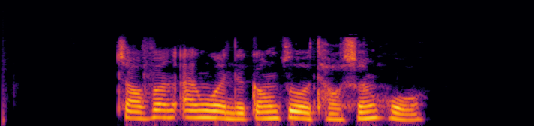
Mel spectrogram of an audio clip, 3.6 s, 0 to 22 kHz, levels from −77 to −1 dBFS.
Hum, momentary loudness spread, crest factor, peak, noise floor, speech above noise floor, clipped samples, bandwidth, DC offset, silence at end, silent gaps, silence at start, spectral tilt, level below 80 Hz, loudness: none; 6 LU; 16 dB; -2 dBFS; -83 dBFS; 68 dB; under 0.1%; 7.6 kHz; under 0.1%; 0.75 s; none; 0.8 s; -6 dB/octave; -54 dBFS; -16 LUFS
